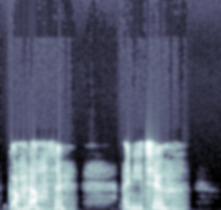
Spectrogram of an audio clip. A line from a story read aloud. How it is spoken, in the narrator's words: Merlin panted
